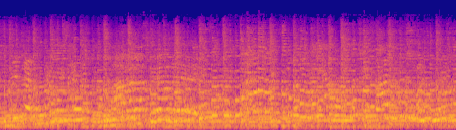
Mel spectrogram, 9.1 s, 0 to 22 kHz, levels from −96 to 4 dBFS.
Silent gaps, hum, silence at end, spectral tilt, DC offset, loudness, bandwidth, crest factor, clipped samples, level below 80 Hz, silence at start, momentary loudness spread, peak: none; none; 0 s; -5.5 dB/octave; under 0.1%; -13 LUFS; 12 kHz; 12 dB; under 0.1%; -48 dBFS; 0 s; 2 LU; 0 dBFS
